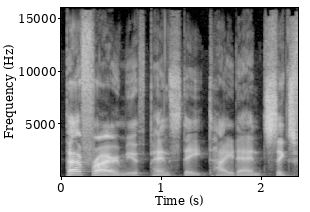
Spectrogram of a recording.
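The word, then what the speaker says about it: Pat Freiermuth: out of penn state and yes i will pronounce his name right that is pat friarmuth see sometimes i get names right pat friarmuth penn state tight end six foot five 258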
